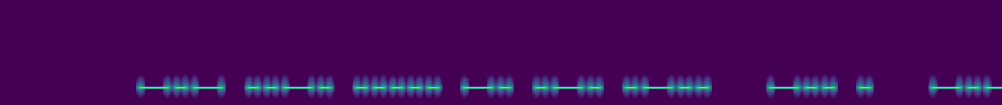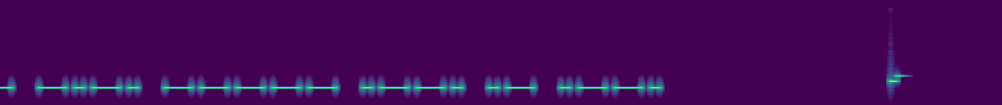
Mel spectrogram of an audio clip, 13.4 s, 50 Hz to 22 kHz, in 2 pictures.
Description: Morse code, heard as a keyed tone, about 21 wpm, 700 Hz. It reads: KF5NRL DE KC0PAP
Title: USA Callsign DE Callsign 20wpm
